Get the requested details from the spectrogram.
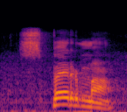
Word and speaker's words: sperma: La palabra simiente es sperma. S-P-E, acento en la E, S-P-E-R-M-A, sperma.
